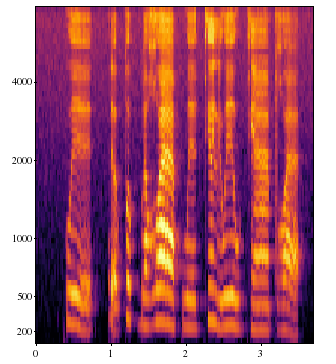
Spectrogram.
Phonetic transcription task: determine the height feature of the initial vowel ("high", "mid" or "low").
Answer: high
